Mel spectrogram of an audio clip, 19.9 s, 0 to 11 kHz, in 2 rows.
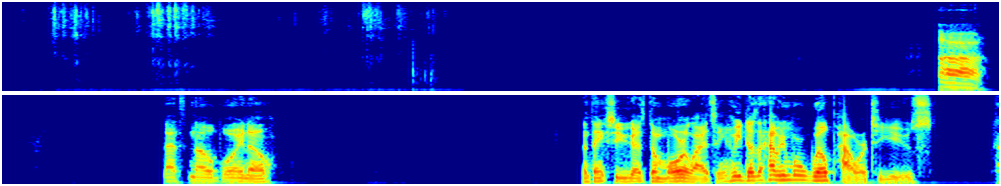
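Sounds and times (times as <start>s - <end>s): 
dice rattling and clattering across a surface in a game: 0.1s - 4.7s
short loud vocal exclamation: 9.4s - 9.9s
speech: 9.4s - 9.9s, 11.6s - 12.8s, 15.8s - 19.9s.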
